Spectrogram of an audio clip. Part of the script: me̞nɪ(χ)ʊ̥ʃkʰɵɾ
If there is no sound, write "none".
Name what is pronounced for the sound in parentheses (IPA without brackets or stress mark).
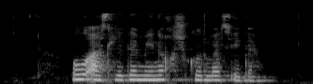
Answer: χ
